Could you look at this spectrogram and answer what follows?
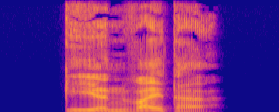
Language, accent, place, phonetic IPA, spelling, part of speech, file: German, Germany, Berlin, [ˌɡeːən ˈvaɪ̯tɐ], gehen weiter, verb, De-gehen weiter.ogg
- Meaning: inflection of weitergehen: 1. first/third-person plural present 2. first/third-person plural subjunctive I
